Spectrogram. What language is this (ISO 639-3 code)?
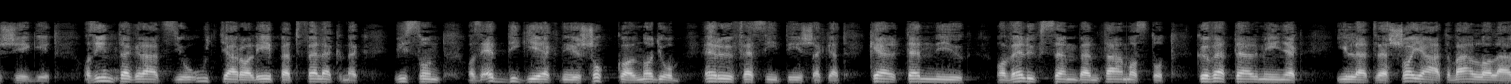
hun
